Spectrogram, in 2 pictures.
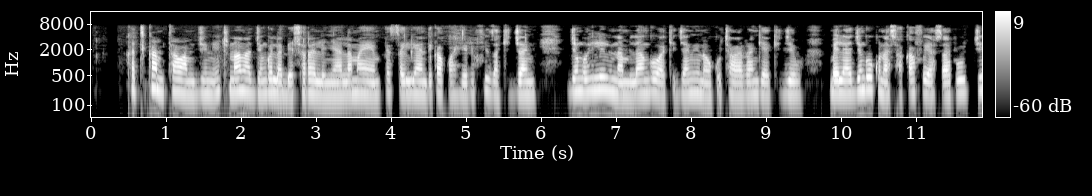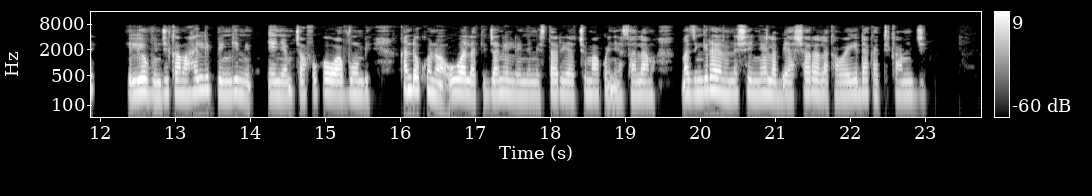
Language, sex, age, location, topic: Swahili, female, 18-24, Kisumu, finance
